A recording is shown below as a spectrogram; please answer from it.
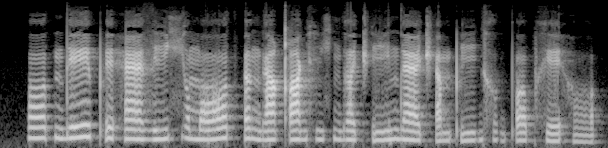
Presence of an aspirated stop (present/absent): absent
